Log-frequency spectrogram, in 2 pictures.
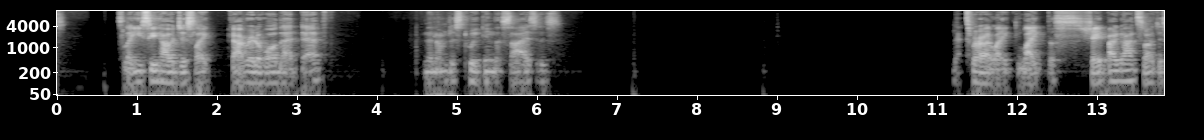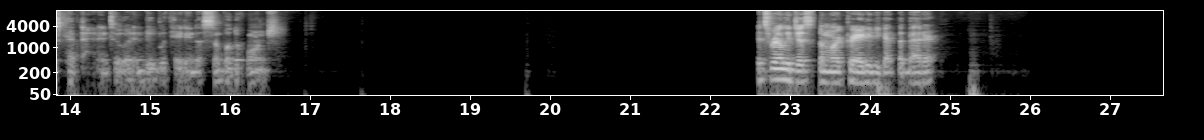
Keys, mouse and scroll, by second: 0.1 click, 0.6-2.5 drag, 4.3 click, 5.7 click, 7.9 click, 10.9 click, 14.6 click, 15.8-16.5 drag, 18.1-19.0 drag, 20.1-21.0 drag, 22.5-23.3 drag, 25.3 click, 26.0-27.2 drag.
